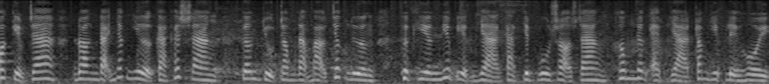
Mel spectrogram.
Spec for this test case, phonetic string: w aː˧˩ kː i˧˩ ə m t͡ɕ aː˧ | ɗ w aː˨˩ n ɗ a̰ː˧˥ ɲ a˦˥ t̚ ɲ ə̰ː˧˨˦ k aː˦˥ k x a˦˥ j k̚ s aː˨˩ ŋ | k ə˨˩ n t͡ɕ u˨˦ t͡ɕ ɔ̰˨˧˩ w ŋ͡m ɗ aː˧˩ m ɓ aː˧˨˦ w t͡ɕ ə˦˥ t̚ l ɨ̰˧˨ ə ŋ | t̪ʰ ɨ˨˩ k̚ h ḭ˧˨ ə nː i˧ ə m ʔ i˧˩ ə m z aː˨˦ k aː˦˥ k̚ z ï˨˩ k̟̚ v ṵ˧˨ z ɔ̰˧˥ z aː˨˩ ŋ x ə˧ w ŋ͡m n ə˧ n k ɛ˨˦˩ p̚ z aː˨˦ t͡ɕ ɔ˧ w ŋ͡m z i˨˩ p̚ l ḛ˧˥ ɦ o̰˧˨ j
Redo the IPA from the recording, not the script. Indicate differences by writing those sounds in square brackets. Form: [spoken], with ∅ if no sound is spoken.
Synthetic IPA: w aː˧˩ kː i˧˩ ə m t͡ɕ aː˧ | ɗ w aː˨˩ n ɗ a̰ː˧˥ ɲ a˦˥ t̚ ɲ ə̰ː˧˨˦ k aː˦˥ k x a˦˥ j k̚ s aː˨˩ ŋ | k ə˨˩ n t͡ɕ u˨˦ t͡ɕ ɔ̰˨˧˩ w ŋ͡m ɗ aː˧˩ m ɓ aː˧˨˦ w t͡ɕ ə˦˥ t̚ l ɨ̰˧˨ ə ŋ | t̪ʰ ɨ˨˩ k̚ h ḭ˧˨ ə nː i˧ ə m ʔ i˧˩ ə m z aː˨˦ k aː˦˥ k̚ z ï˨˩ k̟̚ v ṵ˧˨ z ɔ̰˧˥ z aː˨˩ ŋ x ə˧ w ŋ͡m n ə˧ n [ʔ] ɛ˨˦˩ p̚ z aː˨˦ t͡ɕ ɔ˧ w ŋ͡m z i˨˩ p̚ l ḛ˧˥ ɦ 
